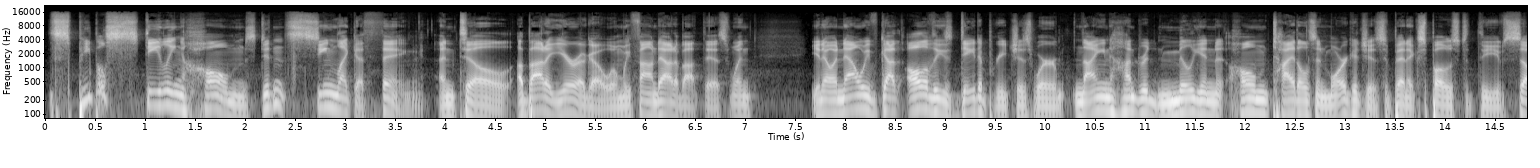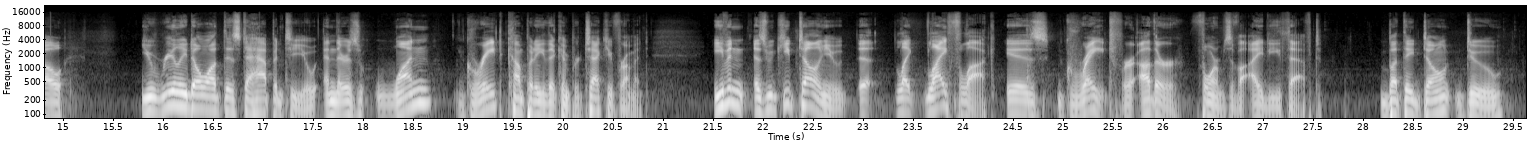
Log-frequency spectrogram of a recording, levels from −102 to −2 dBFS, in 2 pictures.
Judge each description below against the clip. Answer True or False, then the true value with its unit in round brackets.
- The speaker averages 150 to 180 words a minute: True (170 wpm)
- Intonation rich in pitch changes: True (5.9 semitones)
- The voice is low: True (95 Hz)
